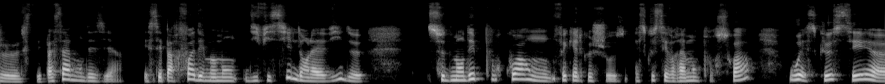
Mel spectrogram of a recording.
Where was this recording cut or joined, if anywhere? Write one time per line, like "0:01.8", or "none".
none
